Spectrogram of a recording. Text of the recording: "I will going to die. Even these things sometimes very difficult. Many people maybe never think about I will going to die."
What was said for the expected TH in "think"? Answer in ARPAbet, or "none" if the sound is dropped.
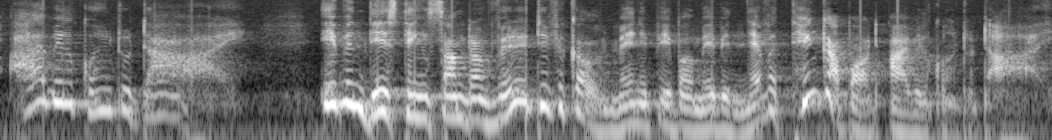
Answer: T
